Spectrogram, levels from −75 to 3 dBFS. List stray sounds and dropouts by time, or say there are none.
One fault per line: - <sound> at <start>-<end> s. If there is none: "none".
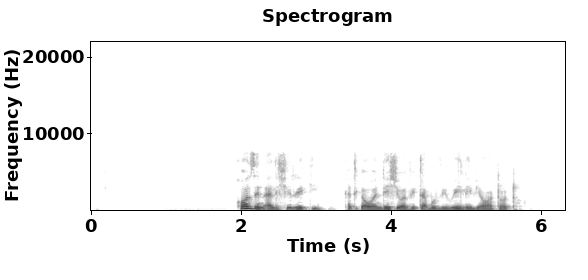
none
